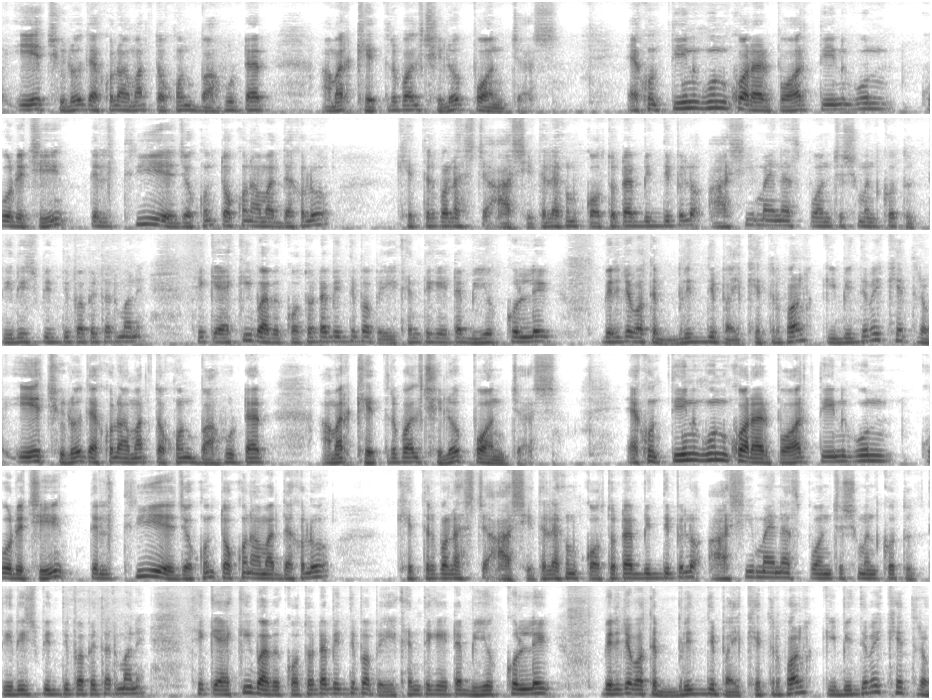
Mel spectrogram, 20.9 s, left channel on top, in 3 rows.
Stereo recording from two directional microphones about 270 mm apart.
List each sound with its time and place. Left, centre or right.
0.1 s speech: right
